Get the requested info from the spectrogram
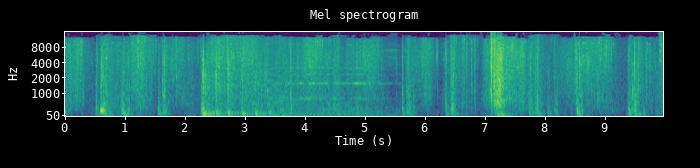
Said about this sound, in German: Hinter mir, ne? Ja. Ich hab deine Schritte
